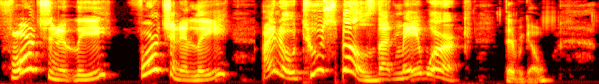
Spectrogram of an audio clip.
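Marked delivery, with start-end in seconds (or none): 0.0-4.6 high, drawn-out put-on sorceress character voice. Reading an adventure story aloud, voicing the sorceress: sorceress character voice. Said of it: "I feel like I lost her voice".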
